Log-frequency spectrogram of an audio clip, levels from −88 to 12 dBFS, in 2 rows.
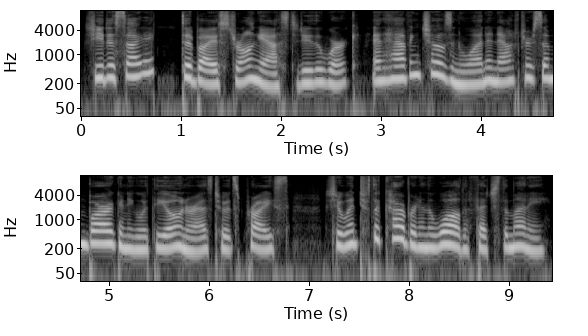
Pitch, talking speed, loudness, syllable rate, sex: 235 Hz, 240 wpm, -18 LUFS, 5.9 syllables/s, female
